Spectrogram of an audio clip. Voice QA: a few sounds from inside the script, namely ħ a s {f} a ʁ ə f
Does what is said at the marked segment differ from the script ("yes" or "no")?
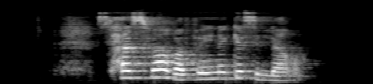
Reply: no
